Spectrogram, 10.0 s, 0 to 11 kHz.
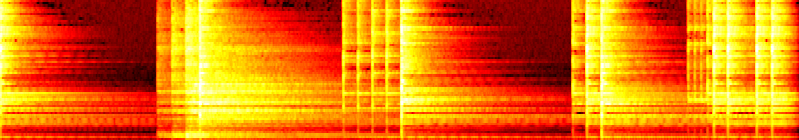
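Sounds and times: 
straight seven rock cymbals: 2.0s - 9.4s.

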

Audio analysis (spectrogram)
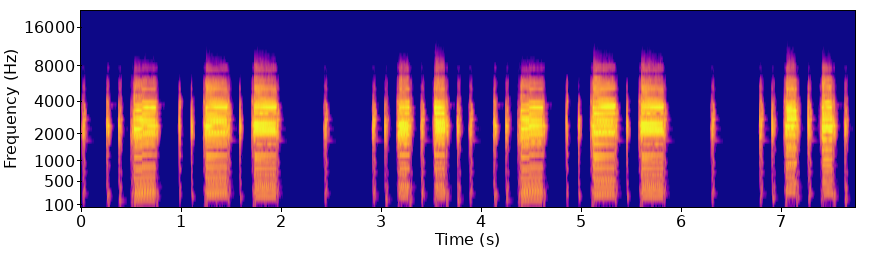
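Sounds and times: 
funk guitar in C major: 0.0s - 2.0s, 2.9s - 5.9s, 6.8s - 7.7s.

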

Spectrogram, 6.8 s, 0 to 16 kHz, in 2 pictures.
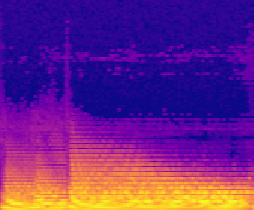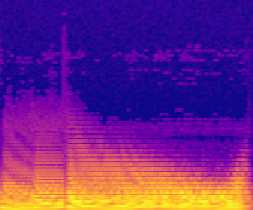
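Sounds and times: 
1980s-style soundtrack music loop in A-flat at 106 bpm: 0.0s - 6.7s.

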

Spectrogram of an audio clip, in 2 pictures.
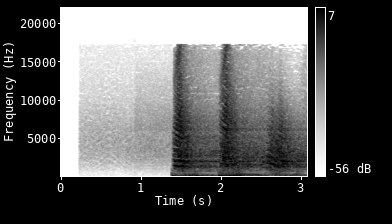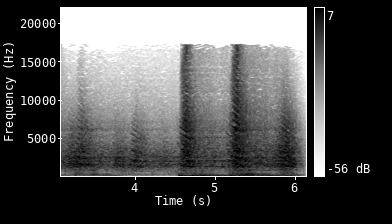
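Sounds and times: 
synth pads in A sharp minor at 150 bpm: 1.4s - 6.1s.

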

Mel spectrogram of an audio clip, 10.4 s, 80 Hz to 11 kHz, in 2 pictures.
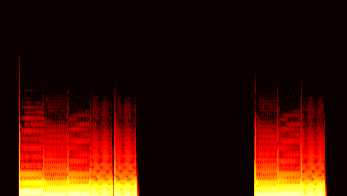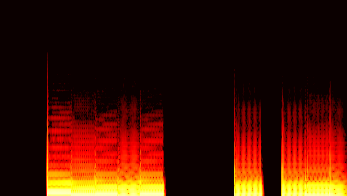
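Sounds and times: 
bassline in D minor: 0.3s - 2.1s, 3.8s - 4.9s, 5.9s - 7.7s, 8.7s - 10.4s.

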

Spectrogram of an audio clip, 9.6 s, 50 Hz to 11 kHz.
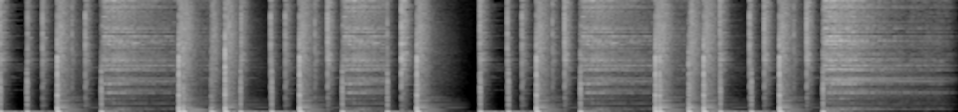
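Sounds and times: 
funk drum outro at 100 bpm in 4 4: 0.0s - 9.4s.

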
